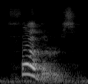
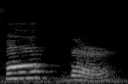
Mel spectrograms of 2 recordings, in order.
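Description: First: Feathers said high and louder; excited word. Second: Said in the usual way. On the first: Shown as a demonstration. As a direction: sing out Feathers with delight. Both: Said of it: "Let's say it together".

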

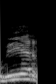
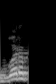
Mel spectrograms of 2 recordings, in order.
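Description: First: Were said as two sounds, "we-er"; the wrong way: were stretched like "weer"; wrong pronunciation. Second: Were said as one short syllable, "wur"; the right way: were short, like "wur"; correct pronunciation. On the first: Teacher showing students the common mistake, "we-er". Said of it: "इसको were नहीं पढ़ेंगे". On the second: Teacher giving students the correct short "wur". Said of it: "इसको were पढ़ेंगे". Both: Shown as a demonstration.

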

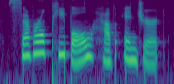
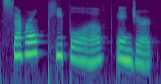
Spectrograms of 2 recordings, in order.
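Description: First: Several people have injured with a full have; each word distinct, H in have sounded; careful full form. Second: Several people of injured slowly, have reduced to "of"; unhurried, linking people and of; slow weak form. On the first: Teacher modelling the second example, careful and word by word. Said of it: "그러면 대화 발음입니다". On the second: Teacher practising the conversational sentence, slowly. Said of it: "천천히 해볼게요". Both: Shown as a demonstration.

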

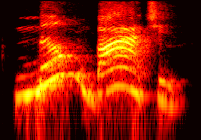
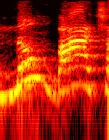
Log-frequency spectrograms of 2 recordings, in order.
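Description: First: Slow, drawn-out Não bate, each word weighted; slow firm command. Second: Said in the usual way. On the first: Shown as a demonstration. Teacher showing a firm no-hitting command to a child. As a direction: set a firm limit slowly, Não bate. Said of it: "Se você fala". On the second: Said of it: "se eu falar pra você".

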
